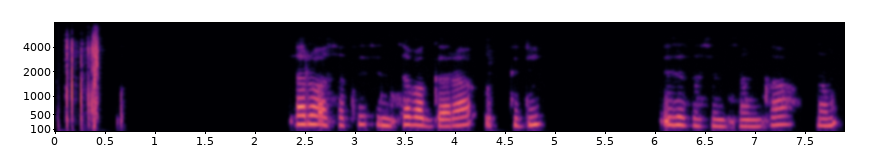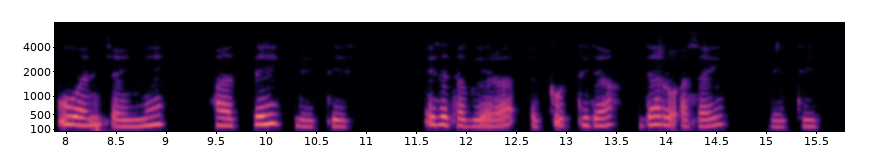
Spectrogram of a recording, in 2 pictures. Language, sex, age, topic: Gamo, female, 25-35, government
